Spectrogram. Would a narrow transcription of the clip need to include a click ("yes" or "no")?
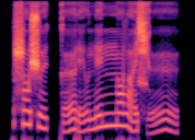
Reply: no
